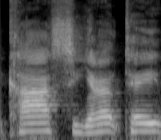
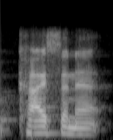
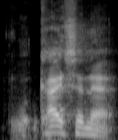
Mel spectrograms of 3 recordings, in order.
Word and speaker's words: Kai Cenat: Kai Siante, whatever. No, Kai Cenat. Kai Cenat. That's how you say it.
